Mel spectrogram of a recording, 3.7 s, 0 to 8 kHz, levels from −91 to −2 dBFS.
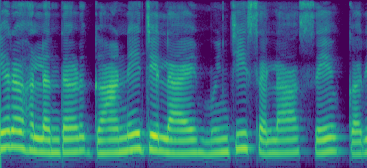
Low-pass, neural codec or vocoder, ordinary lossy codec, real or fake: none; none; none; real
